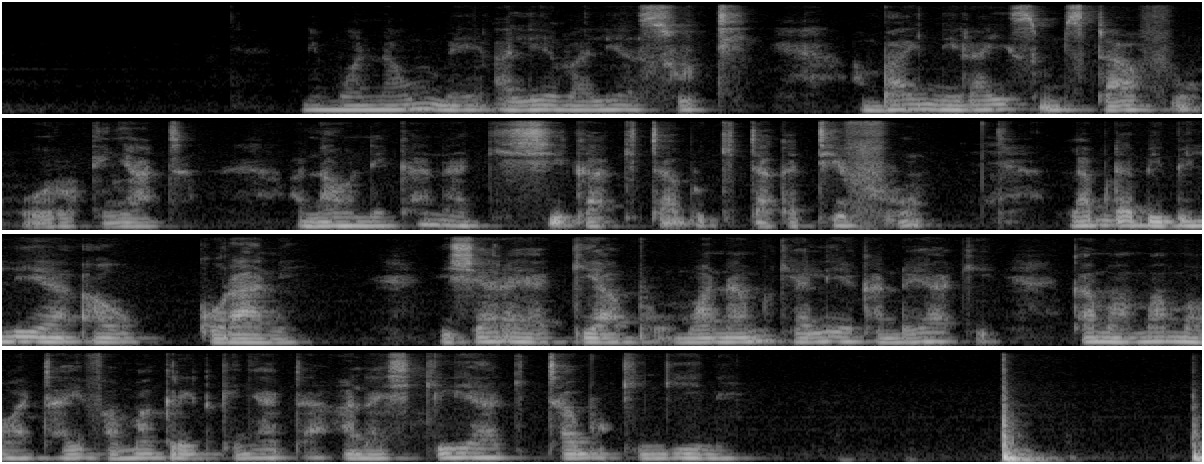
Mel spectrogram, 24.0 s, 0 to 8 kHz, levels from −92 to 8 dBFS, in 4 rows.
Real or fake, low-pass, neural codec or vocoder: real; 7.2 kHz; none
